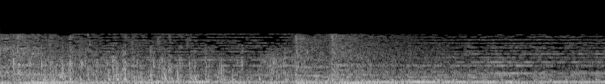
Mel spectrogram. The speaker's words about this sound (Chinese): 却突然远处有辆大车是疾驰而来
